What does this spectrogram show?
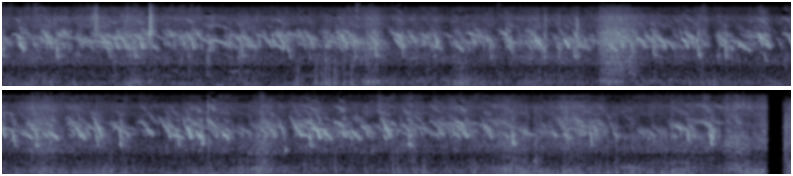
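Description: Birds chirping without pause, many short falling calls overlapping one another.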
